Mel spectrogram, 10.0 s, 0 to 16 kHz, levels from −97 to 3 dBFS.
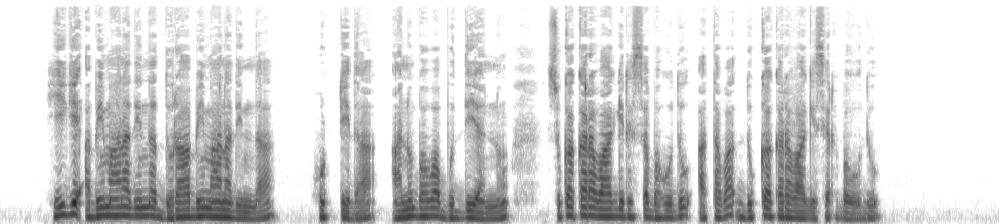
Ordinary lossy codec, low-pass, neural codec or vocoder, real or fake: MP3, 64 kbps; 14.4 kHz; none; real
